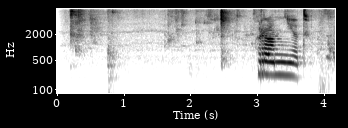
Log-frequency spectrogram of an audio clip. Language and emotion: Russian, angry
